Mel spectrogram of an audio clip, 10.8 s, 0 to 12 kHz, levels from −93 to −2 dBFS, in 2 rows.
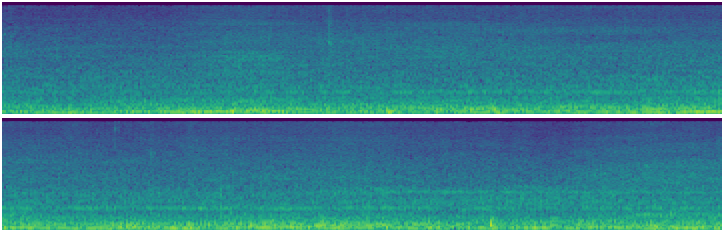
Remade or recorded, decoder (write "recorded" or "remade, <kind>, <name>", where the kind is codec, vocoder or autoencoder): remade, vocoder, Vocos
